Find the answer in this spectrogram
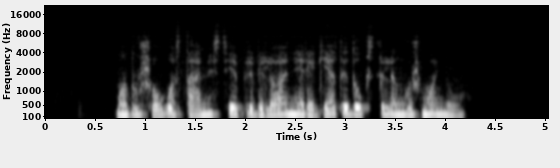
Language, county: Lithuanian, Vilnius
